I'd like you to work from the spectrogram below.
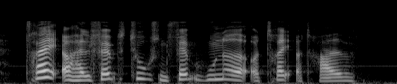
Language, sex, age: Danish, female, 30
